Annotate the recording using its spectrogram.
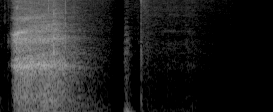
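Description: A person's breathy sigh close to the microphone, loudest at once and fading within about a second, followed by a short low thump.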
